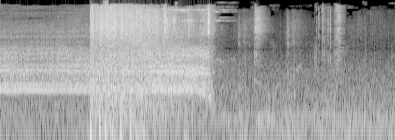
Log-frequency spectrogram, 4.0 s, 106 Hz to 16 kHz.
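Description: Rapid automatic Galil gunfire from Call of Duty Black Ops 2 Zombies: a loud, dense burst of shots lasting about a second, then quieter game sounds.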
